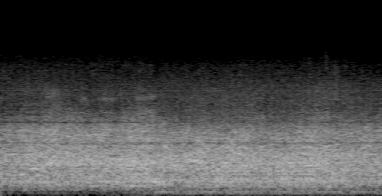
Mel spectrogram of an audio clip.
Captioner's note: crowd murmuring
